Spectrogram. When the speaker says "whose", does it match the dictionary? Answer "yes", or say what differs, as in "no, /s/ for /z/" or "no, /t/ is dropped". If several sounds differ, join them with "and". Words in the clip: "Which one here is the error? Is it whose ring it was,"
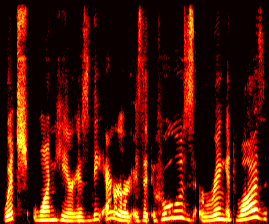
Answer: yes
